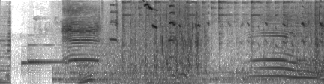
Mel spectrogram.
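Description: A cartoon sheep's voiced bleats over background music: a rising call about a second in and a longer call near the end that rises and falls. There is a brief silence at the very start before the music comes back in.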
